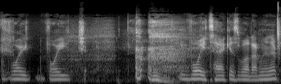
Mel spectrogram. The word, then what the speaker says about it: Wojtek: But the W is pronounced with a V, right? I guess it could be Voyche. Voycheek. Vo Voy. Voytech is what I'm going to pronounce it as.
